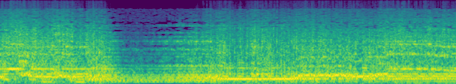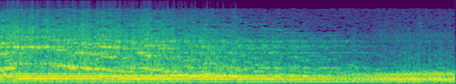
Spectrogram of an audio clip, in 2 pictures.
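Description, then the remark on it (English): A car engine roars and accelerates loudly, its low steady drone rising in pitch as it revs up, with a brief dip before the engine surges on continuously for several seconds. “Better drive a little faster”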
